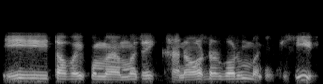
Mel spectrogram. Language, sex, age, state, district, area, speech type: Nepali, male, 18-30, West Bengal, Kalimpong, rural, conversation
